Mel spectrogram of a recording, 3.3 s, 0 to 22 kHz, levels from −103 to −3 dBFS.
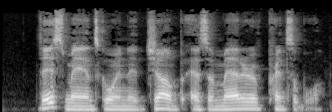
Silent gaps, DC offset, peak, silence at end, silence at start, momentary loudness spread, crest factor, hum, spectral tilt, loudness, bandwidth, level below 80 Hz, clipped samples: none; under 0.1%; -4 dBFS; 0.1 s; 0.4 s; 7 LU; 16 dB; none; -4.5 dB/octave; -19 LUFS; 15.5 kHz; -54 dBFS; under 0.1%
